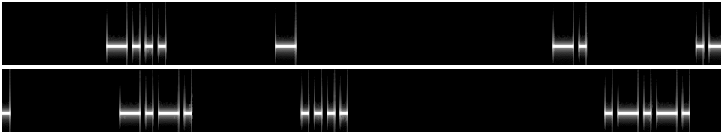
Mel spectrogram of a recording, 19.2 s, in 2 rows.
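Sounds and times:
CW Morse code beeps: 1.4s - 2.1s, 3.7s - 4.0s, 7.4s - 7.8s, 9.3s - 9.7s, 11.2s - 12.2s, 13.6s - 14.2s, 17.6s - 18.8s.

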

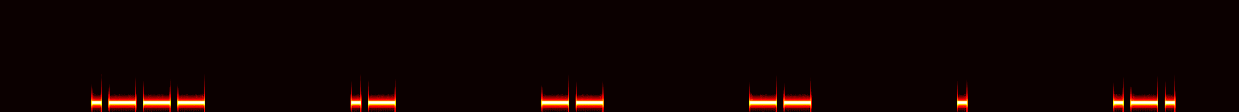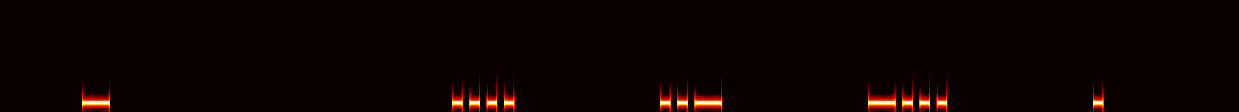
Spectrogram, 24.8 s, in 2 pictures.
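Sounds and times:
Morse code course tones: 0.9s - 2.1s, 5.4s - 6.0s, 7.5s - 8.1s, 11.2s - 11.8s, 13.2s - 13.5s, 16.9s - 17.6s, 19.0s - 19.6s, 21.1s - 21.9s.

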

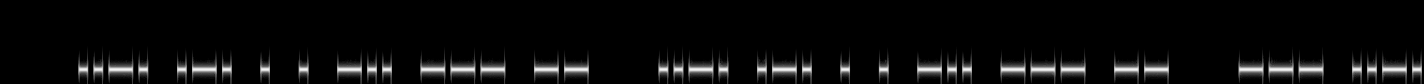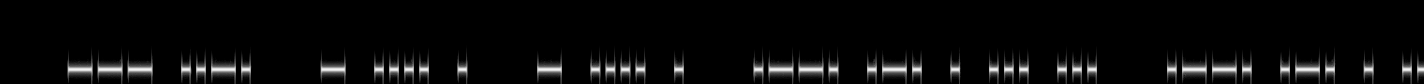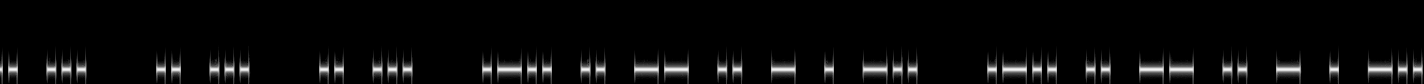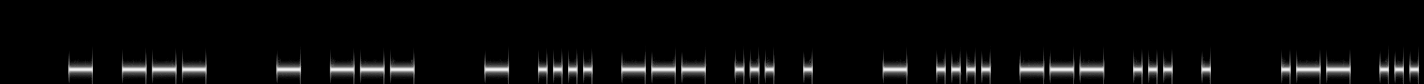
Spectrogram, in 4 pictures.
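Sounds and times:
CW Morse code at tempo 70: 0.8s - 2.3s, 3.4s - 5.9s, 6.6s - 8.1s, 8.8s - 11.7s, 12.4s - 14.2s, 15.0s - 16.8s, 17.5s - 19.0s, 19.6s - 21.1s, 21.9s - 25.2s, 25.9s - 27.6s, 28.3s - 29.4s, 30.1s - 31.0s, 31.7s - 32.6s, 33.3s - 36.5s, 37.1s - 37.7s, 38.4s - 42.8s, 43.4s - 44.8s, 45.5s - 46.9s, 47.6s - 50.9s, 51.6s - 54.9s, 55.6s - 56.9s.

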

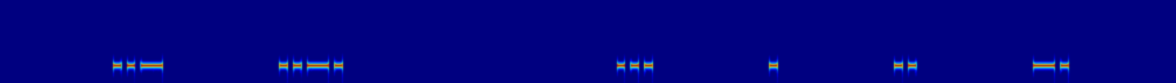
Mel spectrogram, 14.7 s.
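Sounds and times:
Morse code course tones: 1.4s - 2.1s, 3.5s - 4.3s, 7.8s - 8.2s, 12.9s - 13.4s.

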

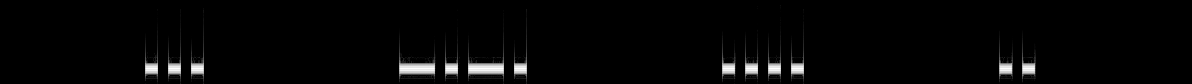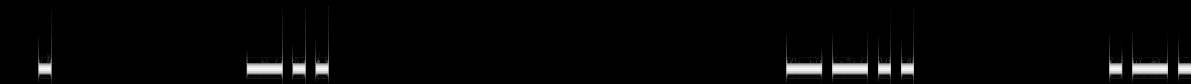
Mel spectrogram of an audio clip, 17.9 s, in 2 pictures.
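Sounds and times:
CW Morse code beeps: 1.1s - 1.6s, 3.0s - 4.0s, 5.4s - 6.0s, 7.5s - 7.8s, 10.8s - 11.4s, 14.8s - 15.8s, 17.3s - 17.8s.

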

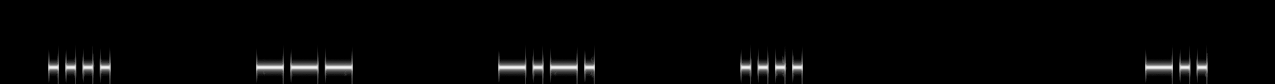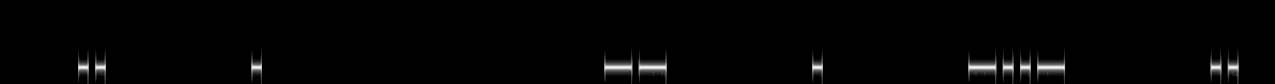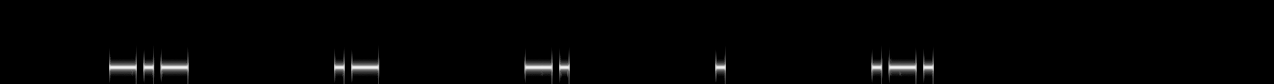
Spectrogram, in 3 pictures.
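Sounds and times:
morse code beeps: 0.5s - 1.1s, 2.6s - 3.6s, 5.0s - 5.9s, 7.4s - 8.0s, 11.5s - 12.0s, 13.6s - 13.8s, 18.8s - 19.4s, 22.4s - 23.4s, 24.9s - 25.2s, 26.6s - 27.4s, 28.8s - 29.3s, 30.8s - 31.2s, 34.2s - 34.9s.

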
